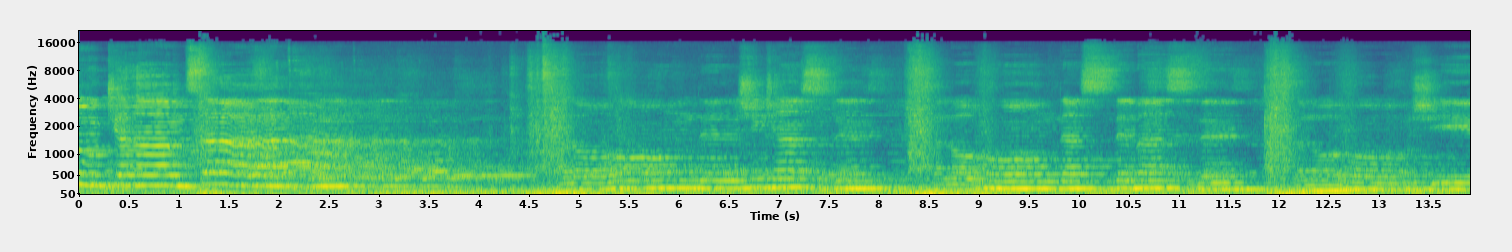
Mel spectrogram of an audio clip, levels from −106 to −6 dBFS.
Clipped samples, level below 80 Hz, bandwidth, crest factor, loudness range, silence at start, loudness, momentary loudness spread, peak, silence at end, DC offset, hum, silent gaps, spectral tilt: under 0.1%; -22 dBFS; 17.5 kHz; 14 dB; 3 LU; 0 s; -15 LUFS; 7 LU; -2 dBFS; 0 s; under 0.1%; none; none; -4.5 dB/octave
